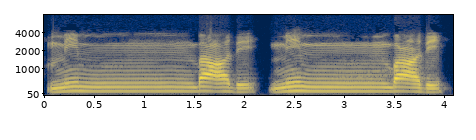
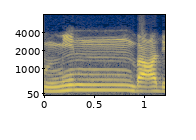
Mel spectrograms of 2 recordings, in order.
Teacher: নুন সাকিনকে মিমের দ্বারা পরিবর্তন করে একালি পরিমাণ গুন্না সহ পড়তে হবে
